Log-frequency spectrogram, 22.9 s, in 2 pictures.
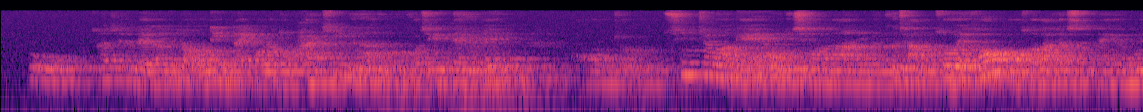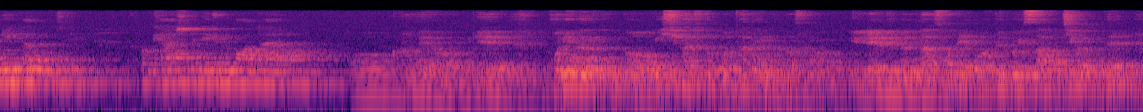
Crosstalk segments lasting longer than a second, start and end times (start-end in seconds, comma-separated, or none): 3.5-5.0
